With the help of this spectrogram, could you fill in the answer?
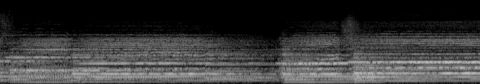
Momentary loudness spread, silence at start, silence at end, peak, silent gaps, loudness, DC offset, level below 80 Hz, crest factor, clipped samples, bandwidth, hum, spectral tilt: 8 LU; 0 s; 0 s; -8 dBFS; none; -24 LUFS; under 0.1%; -68 dBFS; 14 dB; under 0.1%; 11.5 kHz; none; -5.5 dB/octave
